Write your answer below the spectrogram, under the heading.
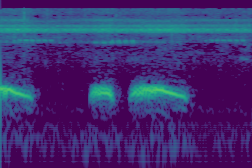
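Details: Loud cuckoo call, the local kuku: a falling hoot, then a short hoot and a longer hoot that slides down in pitch, clear over a faint steady hiss.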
